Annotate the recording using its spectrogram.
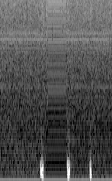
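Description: Near silence, broken by three faint, short low thumps about half a second apart, the last one the weakest.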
